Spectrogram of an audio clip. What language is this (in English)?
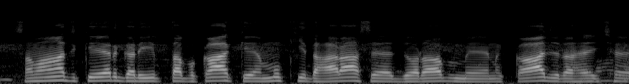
Maithili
